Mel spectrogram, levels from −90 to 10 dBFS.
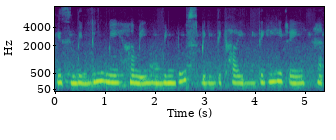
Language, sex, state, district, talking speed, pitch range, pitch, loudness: Hindi, female, Punjab, Fazilka, 110 wpm, 200-215 Hz, 205 Hz, -11 LUFS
